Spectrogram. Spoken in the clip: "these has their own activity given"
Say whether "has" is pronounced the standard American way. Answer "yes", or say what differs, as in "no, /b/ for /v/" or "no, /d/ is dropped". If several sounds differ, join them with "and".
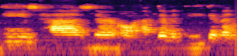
yes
